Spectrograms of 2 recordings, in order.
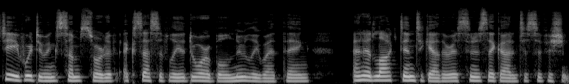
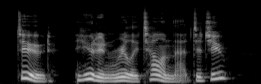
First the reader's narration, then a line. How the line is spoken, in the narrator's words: Steve groaned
